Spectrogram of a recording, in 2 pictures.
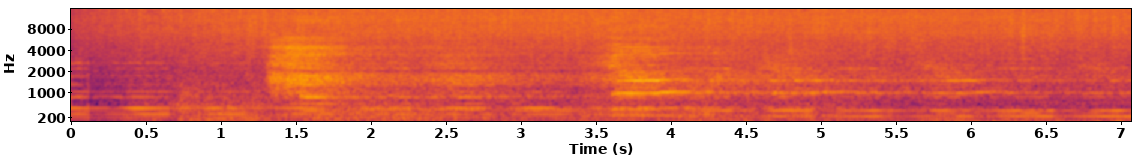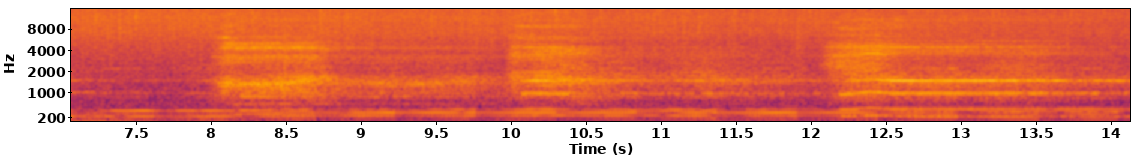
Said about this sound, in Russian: Дождь лил на мокрый асфальт и мокрые волосы.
